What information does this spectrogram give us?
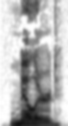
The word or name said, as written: Millard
